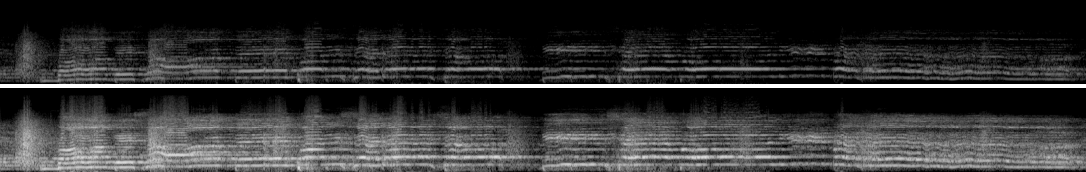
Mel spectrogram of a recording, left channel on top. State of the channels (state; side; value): quieter; left; 19.2 dB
